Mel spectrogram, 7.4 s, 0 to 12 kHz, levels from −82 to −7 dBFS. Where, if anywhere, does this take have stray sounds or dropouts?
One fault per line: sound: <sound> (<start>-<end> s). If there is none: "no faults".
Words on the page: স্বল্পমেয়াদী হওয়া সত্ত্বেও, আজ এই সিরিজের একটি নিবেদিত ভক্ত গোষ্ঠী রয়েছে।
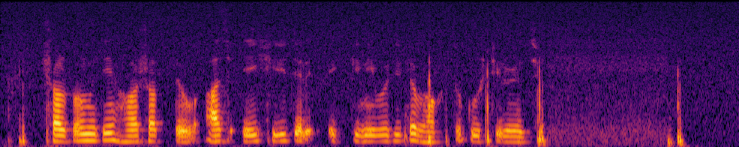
no faults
